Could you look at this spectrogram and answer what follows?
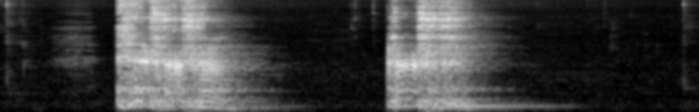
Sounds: Throat clearing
